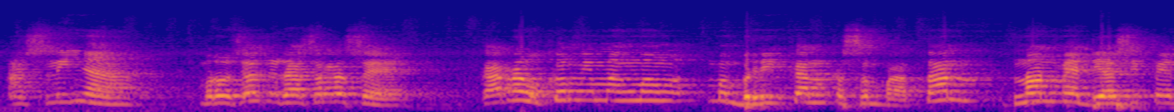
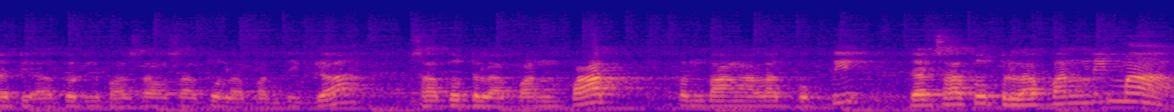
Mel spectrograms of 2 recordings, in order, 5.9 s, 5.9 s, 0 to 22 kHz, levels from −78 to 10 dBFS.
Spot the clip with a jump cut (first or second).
first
